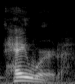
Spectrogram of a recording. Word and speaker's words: Hayward: guy is a douche just like it's spelled yeah yeah that guy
